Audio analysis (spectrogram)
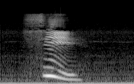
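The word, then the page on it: xi: tone 4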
